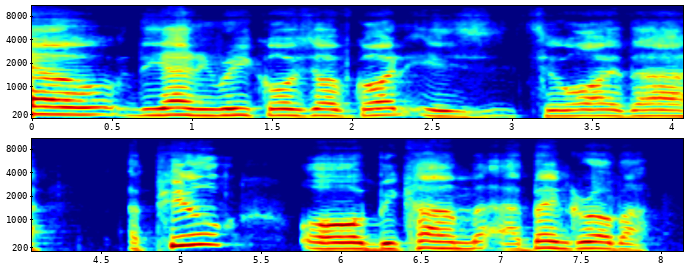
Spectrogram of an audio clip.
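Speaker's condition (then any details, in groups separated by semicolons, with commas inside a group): Cerebral palsy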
